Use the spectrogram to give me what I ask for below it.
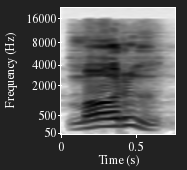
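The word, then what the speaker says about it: モール: Jadi kata mall itu diucapkan oleh orang Jepang menjadi moru. Karena tidak ada L. Ya. Jadi mengucapkan mall, dia mengucapkan moru.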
